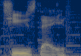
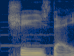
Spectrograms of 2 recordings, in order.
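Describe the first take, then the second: First: The word begins with a plain t sound. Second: The word begins with a ch sound. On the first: This is the way others say it. "instead of Tuesday" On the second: This is the British way people make fun of. "ch, Tuesday"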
